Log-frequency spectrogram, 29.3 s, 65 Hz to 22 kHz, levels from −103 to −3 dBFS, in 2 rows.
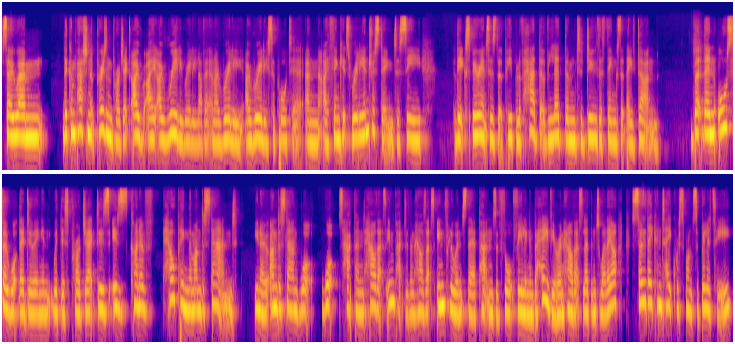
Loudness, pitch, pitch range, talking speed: -22 LUFS, 195 Hz, 185-220 Hz, 195 wpm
